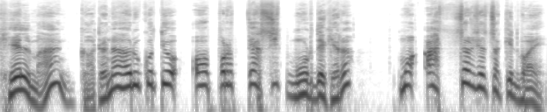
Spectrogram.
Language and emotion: Nepali, surprised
